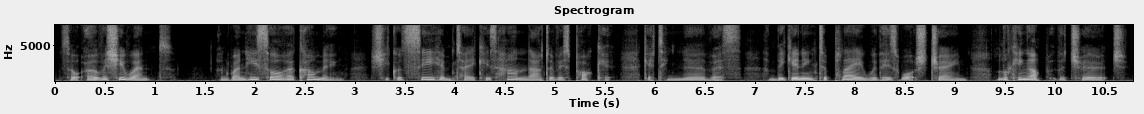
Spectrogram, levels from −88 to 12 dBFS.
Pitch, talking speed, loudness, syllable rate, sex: 180 Hz, 195 wpm, -18 LUFS, 4.8 syllables/s, female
